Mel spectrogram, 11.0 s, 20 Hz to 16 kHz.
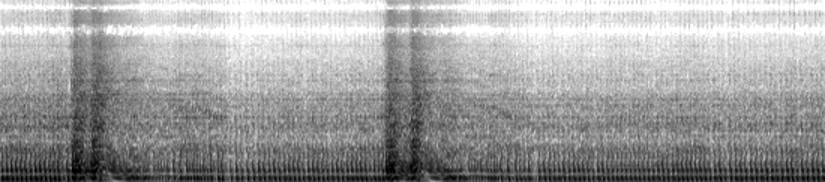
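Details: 2004 Honda CRF250 single, freshly rebuilt, running after gunk was cleaned out: steady idle with two quick, clean blips rising and falling crisply without popping or stumbling; healthy engine.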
